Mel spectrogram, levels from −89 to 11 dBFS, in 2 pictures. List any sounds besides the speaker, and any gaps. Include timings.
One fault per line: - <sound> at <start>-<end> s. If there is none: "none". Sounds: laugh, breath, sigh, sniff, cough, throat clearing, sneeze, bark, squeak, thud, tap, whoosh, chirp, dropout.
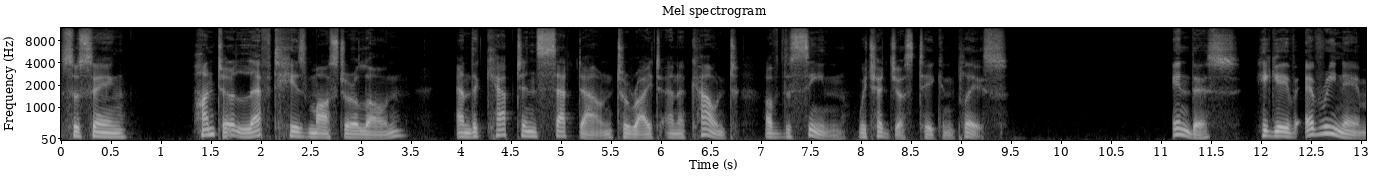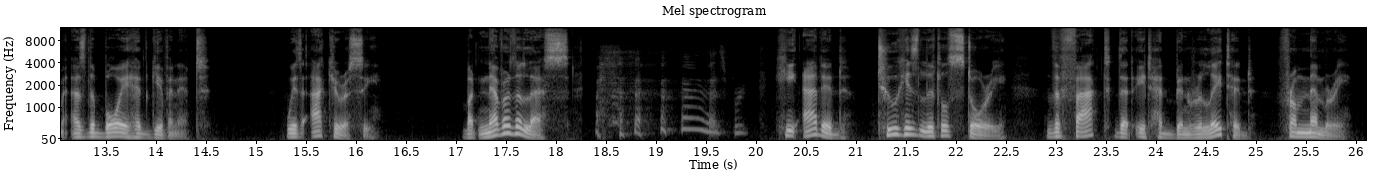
- laugh at 18.4-19.9 s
